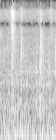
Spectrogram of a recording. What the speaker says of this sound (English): That noise you heard, don't worry, it's nothing bad. That was just the motor reaching its limit.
